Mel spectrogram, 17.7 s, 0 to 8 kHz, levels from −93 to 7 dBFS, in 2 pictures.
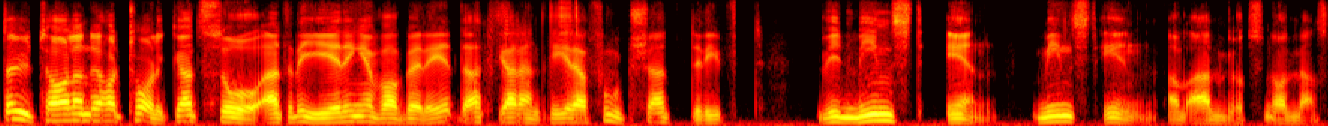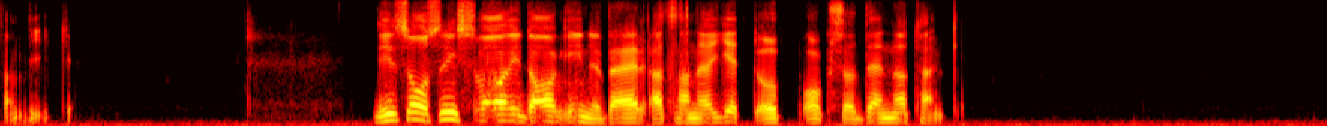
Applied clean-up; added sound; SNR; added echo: neural diffusion model UNIVERSE++.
